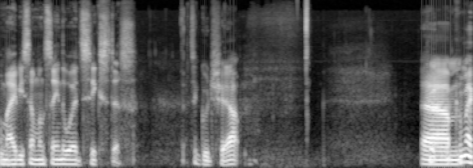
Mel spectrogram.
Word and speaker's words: Sixtus: Spell it again. Six. Yep. Tus. Tus. Tus. Sixtus. As I said, Sixtus.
